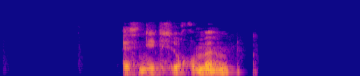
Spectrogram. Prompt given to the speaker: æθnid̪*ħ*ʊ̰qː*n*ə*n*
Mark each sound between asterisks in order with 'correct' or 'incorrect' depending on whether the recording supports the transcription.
incorrect: θ, incorrect: m, incorrect: m

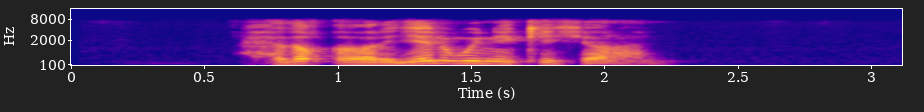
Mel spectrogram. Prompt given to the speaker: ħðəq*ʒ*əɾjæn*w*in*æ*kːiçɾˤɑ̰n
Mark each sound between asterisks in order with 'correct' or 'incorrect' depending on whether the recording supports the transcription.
incorrect: ʁ, correct, incorrect: i

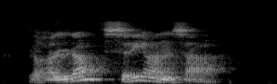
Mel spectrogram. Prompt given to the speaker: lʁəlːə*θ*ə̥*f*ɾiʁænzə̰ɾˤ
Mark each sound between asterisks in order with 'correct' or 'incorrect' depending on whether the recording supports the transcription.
correct, incorrect: s

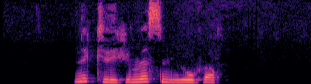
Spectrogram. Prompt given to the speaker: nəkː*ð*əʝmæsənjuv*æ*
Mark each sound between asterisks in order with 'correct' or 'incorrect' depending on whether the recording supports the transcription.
correct, correct

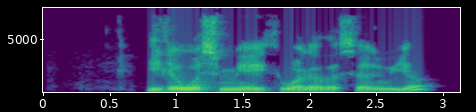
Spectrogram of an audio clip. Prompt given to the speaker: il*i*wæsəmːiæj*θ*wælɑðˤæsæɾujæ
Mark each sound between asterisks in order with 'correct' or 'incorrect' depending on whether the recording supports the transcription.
incorrect: æ, correct

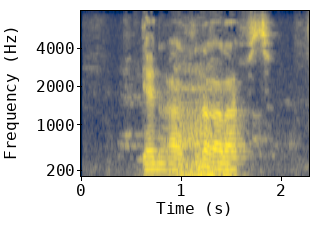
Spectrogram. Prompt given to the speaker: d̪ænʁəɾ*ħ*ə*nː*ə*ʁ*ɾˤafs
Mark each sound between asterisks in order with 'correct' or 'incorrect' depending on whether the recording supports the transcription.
incorrect: θ, incorrect: n, correct

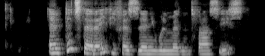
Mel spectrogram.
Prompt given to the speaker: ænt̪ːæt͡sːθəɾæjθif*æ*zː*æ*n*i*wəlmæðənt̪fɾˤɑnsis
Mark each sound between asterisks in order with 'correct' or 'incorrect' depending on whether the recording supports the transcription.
correct, correct, correct

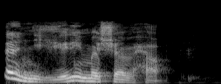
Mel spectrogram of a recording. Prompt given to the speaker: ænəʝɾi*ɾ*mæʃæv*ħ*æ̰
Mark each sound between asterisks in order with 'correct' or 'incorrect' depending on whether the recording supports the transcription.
incorrect: none, correct

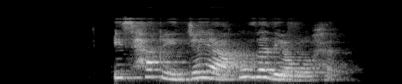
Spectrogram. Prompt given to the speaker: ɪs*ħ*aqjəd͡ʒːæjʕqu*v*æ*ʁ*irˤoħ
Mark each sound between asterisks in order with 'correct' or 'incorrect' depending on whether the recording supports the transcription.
correct, correct, incorrect: ð

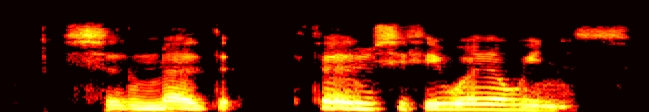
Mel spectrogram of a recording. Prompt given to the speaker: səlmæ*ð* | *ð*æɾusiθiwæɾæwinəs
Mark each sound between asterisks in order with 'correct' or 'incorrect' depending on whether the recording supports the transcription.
correct, incorrect: θ

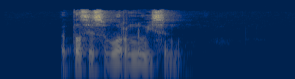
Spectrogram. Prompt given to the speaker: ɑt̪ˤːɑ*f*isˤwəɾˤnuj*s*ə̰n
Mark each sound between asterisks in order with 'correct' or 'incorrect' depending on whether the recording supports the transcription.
incorrect: s, correct

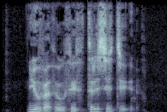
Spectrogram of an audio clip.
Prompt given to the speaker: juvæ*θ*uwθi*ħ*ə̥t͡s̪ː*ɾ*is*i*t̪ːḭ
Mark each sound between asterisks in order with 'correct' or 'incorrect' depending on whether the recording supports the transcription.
correct, incorrect: θ, correct, correct

